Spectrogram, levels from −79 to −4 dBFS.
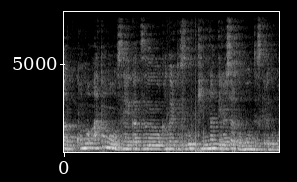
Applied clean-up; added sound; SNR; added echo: none; Fireworks; 18 dB; reverberation time 1.1 s.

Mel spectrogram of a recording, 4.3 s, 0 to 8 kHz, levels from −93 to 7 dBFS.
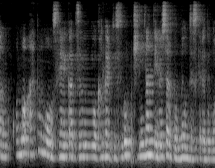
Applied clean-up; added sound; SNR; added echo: neural mask model DeepFilterNet 3.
